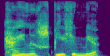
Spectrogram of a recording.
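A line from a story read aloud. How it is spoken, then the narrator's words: Hissing. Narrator (German): zischte Tiffany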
